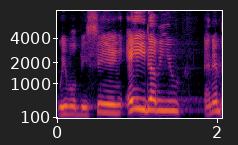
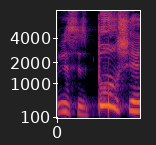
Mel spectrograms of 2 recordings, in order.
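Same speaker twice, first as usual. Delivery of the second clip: mock wrestling announcer, angry yelling commentator voice; 2 semitones higher than usual. Retelling a commentator's reaction on air: imitating Tony Schiavone yelling. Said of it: "Tony Schiavone on commentary yelling".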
